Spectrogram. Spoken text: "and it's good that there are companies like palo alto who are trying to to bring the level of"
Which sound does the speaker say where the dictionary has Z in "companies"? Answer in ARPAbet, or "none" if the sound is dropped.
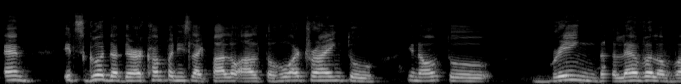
S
